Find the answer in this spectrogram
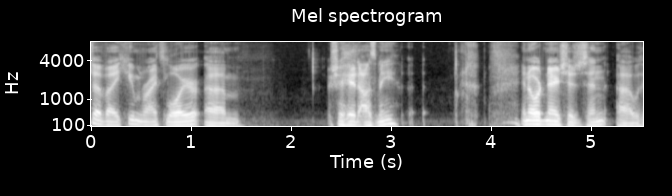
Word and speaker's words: Shahid: be Shahid. It's Shahid, like Shahid Kapoor. Okay. Just double check. The account of a human rights lawyer, Shahid Azmi.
